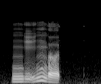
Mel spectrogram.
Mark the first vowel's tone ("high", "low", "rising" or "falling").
rising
